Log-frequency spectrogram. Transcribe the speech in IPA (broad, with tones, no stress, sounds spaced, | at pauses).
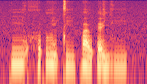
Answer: ɲ o̰˦˨ h ʊ˦ ʔ l ĩ˦˨ t i˨ p a̰˦˨ ʊ̯ ʔ ɛ̰˦˨ j i˨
